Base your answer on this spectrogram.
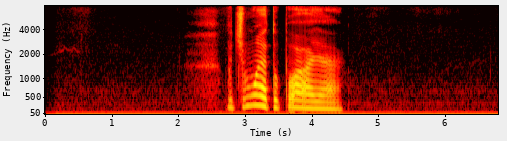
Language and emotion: Russian, sad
